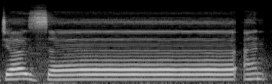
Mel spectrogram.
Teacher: یہاں پر مد متصل ہے، یعنی حمزہ اسی کلمے میں ہے تو بڑی مد ہے، اس کو ہم نے 5 الف کے برابر لمبا کرنا ہے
